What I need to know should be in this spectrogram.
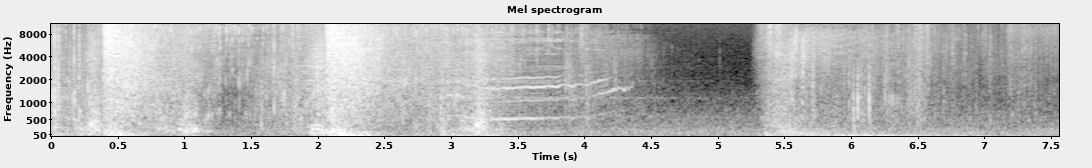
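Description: Heavy weapon blows land with loud thuds and clangs.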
